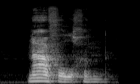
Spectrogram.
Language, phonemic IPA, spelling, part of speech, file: Dutch, /ˈnaːˌvɔl.ɣə(n)/, navolgen, verb, Nl-navolgen.ogg
- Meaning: to succeed, to come after, to follow (an example)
